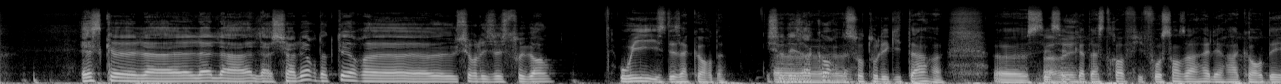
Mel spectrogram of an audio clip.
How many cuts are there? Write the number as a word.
two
